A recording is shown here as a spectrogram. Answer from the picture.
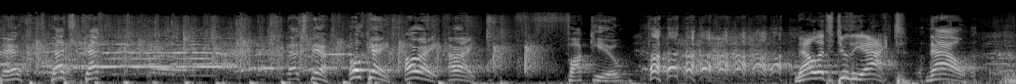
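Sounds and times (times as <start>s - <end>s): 
speech: 0.0s - 1.4s, 2.9s - 5.0s, 5.7s - 7.1s, 8.0s - 9.8s
audience applause: 0.0s - 5.4s
laughter: 6.4s - 8.0s, 9.2s - 10.1s.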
